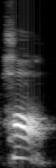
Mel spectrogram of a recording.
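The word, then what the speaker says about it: Van Gogh: of that and Vincent Van Hall that Hof not golf Hof Vincent Van Hall that is the way the Dutch pronounced his name now I know Vincent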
